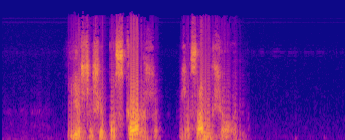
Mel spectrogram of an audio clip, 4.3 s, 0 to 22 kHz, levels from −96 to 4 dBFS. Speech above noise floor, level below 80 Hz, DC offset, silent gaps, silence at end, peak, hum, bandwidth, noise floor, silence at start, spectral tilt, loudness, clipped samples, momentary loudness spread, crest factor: 53 dB; -38 dBFS; under 0.1%; none; 1.35 s; -2 dBFS; none; 15 kHz; -71 dBFS; 0.85 s; -3.5 dB/octave; -17 LUFS; under 0.1%; 18 LU; 20 dB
